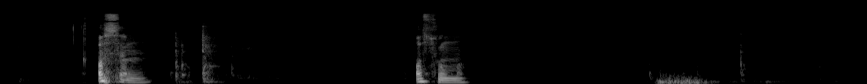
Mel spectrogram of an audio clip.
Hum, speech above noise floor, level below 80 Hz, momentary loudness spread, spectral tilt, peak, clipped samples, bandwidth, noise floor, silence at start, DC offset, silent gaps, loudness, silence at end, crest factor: none; 55 dB; -60 dBFS; 26 LU; -5.5 dB/octave; -8 dBFS; under 0.1%; 11.5 kHz; -85 dBFS; 0.85 s; under 0.1%; none; -32 LUFS; 1.6 s; 30 dB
